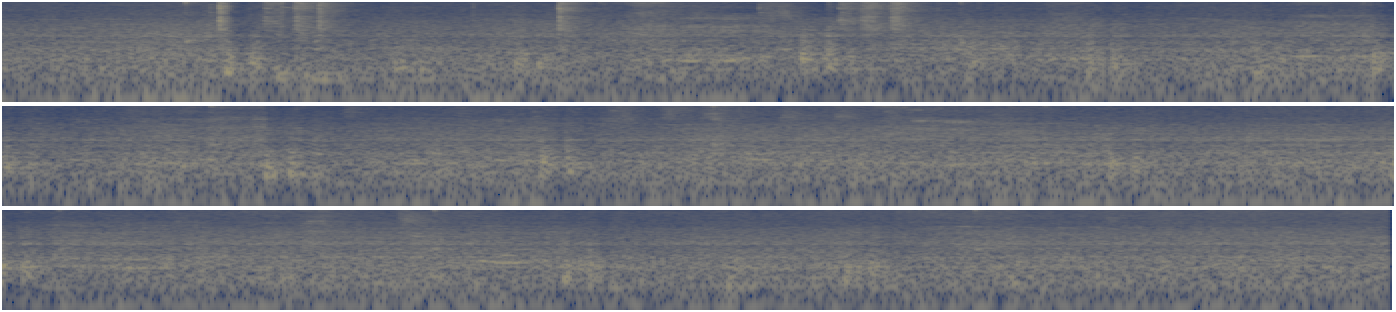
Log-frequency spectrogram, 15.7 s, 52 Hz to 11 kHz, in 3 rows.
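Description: JR Kyushu YC1 series diesel-electric hybrid railcar running at speed, heard from inside the car behind the driver's cab: a steady rumble of wheels on rail, with a few clicks in the first few seconds.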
